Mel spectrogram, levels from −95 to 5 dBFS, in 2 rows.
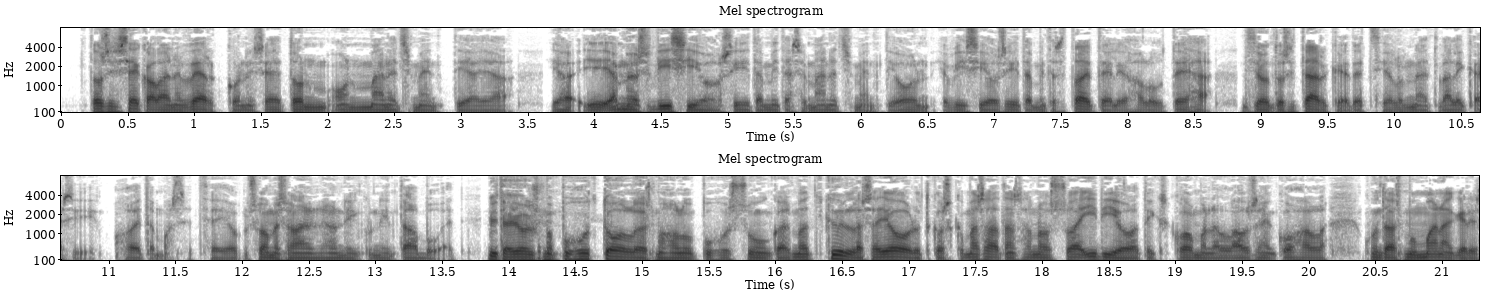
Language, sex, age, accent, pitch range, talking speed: Finnish, male, 30-49, native, 80-90 Hz, 210 wpm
